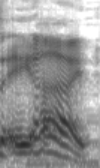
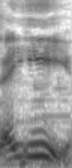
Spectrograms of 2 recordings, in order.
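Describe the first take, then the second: First: The second letter sounds like 'eye'. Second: The second letter sounds like 'ee'. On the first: "no, it's A I" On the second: "the I is pronounced like an E"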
